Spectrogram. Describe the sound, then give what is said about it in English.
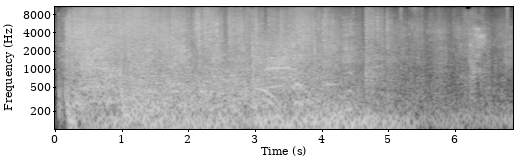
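A stricken helicopter gunship explodes in a Rambo film: a massive, loud roaring blast with dense crackling debris that sustains for several seconds before gradually easing into a lower rumble. “They desert the stricken gunship, which explodes as Rambo runs for it.”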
